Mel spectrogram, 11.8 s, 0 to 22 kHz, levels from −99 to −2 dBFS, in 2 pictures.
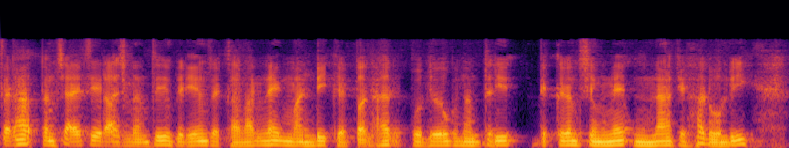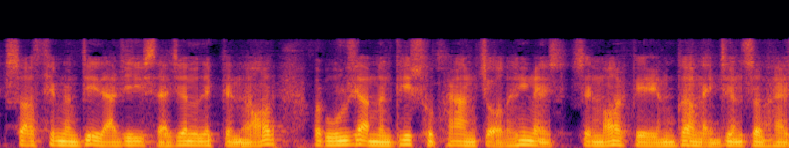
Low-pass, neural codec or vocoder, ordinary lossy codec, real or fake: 7.2 kHz; codec, 16 kHz in and 24 kHz out, 0.6 kbps, FireRedTTS-2 codec; none; fake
